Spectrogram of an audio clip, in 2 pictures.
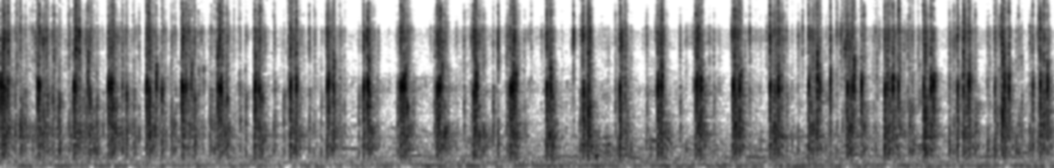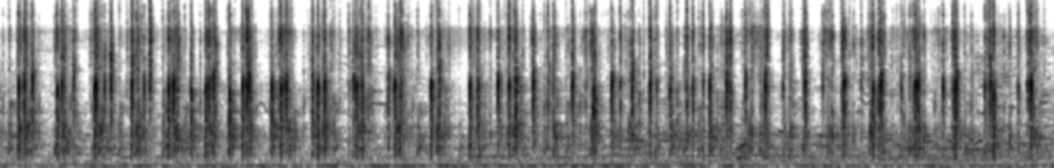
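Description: A small group of people clapping by hand, a steady run of sharp claps with no break.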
